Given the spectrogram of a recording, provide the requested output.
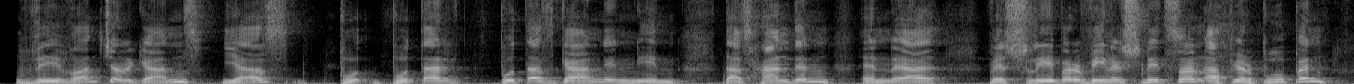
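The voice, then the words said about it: Mock German accent. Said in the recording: “That's my German right there.”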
